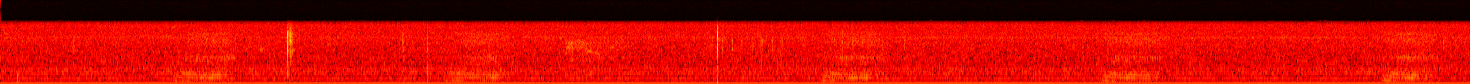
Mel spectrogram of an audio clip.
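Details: Soft, squeaky snoring from a sleeping female British Shorthair cat, repeating roughly every three seconds over a steady room hum.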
